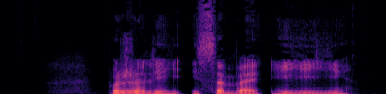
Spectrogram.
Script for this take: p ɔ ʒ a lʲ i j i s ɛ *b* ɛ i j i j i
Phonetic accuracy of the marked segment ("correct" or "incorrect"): correct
